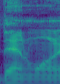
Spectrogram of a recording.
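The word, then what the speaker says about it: Danone: your billfold okay now here's an example of dan and that's actually pronounced dan juan it's a french company so they this is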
